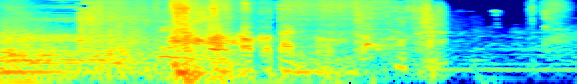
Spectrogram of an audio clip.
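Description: A game's explosion effect bursts loudly.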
